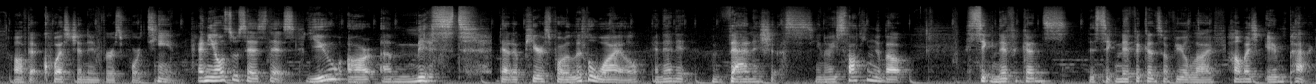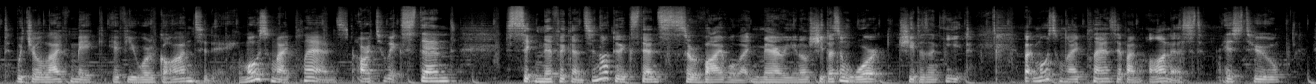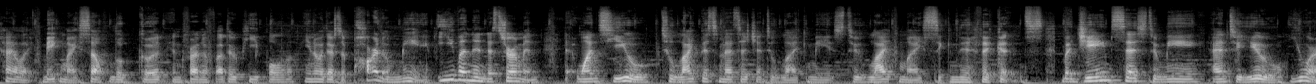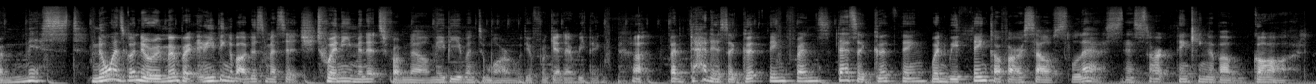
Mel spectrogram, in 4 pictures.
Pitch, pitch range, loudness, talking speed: 120 Hz, 110-140 Hz, -19 LUFS, 195 wpm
